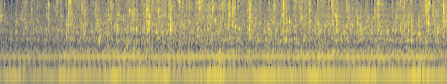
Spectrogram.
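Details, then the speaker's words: Whirlpool washer that stops after the first cycle (faulty timer/cycle knob), during water fill and first wash: steady rush of water over low hum, no grinding or knocking; normal so far. "Ya está lavando el ciclo, ¿verdad? Todo está bien hasta ahorita."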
